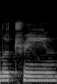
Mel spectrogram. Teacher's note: Because we're stressing on this second syllable, the T does come out, so not ladrine, but latrine. We do have a burst of air there, so trine, like in the word tree.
